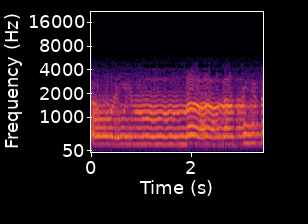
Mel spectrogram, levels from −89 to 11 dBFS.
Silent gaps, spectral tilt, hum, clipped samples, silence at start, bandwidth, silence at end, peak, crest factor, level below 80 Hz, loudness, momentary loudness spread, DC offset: none; -0.5 dB/octave; 50 Hz at -60 dBFS; under 0.1%; 0 s; 4.9 kHz; 0 s; -6 dBFS; 14 dB; -82 dBFS; -19 LUFS; 7 LU; under 0.1%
